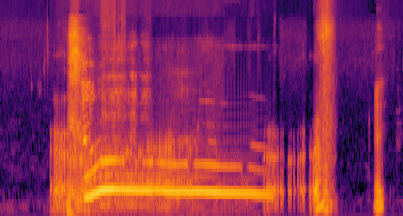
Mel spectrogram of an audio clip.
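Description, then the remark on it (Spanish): A person imitates a wolf, letting out one long, loud, sustained howl that rises and then holds steady for about two seconds, followed by a few short breathy vocal sounds. “Pero es que ya se ha convertido en el lobo.”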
